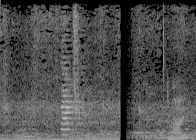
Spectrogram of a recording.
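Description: Vehicle engine idling with a low, steady drone, with people talking around it. The sound cuts off abruptly about one and a half seconds in.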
